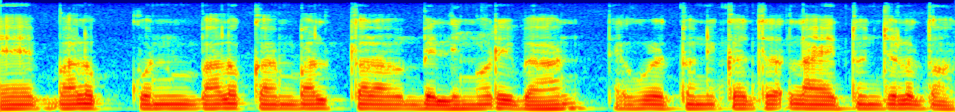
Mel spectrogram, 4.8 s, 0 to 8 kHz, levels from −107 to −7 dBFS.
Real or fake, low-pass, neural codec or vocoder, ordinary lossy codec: real; 7.2 kHz; none; none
